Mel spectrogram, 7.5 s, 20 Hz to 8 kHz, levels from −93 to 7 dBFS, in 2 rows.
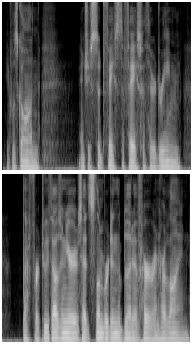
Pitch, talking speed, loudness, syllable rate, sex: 90 Hz, 215 wpm, -19 LUFS, 5.0 syllables/s, male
